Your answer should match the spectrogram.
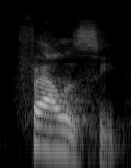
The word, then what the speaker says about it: fallacy: Então, por exemplo, a gente viu aqui em, né, fallacy, né? Fallacy, falácia, né? O lá no português e o fá em inglês.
